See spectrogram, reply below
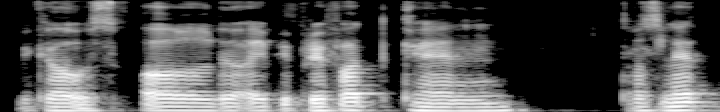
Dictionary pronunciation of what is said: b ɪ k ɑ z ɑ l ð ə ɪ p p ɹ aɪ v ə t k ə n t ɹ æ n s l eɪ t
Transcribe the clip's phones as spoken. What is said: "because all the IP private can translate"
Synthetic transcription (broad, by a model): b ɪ k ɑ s ɑ l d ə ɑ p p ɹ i f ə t k ə n t ɹ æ n s l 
